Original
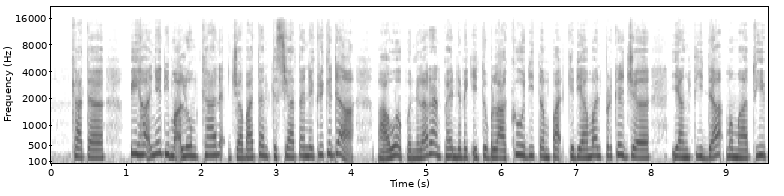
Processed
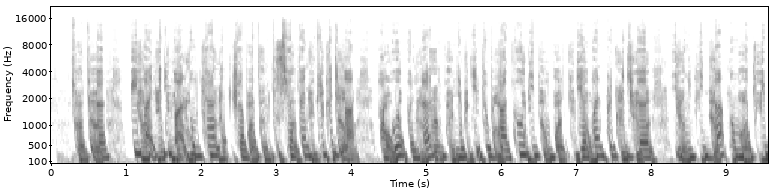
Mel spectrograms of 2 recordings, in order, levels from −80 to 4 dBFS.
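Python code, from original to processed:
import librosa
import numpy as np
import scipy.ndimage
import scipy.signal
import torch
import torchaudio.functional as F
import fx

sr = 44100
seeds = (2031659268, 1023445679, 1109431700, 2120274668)

y = fx.pitch_trill(x, sr, semitones=-9.5, every_ms=103)
y = fx.dispersion(y, sr, late='lows', ms=90.0, hz=430.0)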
